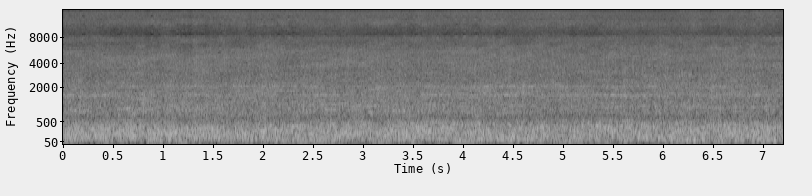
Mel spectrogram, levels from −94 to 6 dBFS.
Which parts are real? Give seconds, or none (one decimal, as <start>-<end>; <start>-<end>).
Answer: none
